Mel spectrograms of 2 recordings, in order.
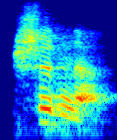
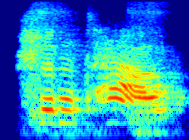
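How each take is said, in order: First: The words blend into one reduced word. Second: Both words are said fully and separately.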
